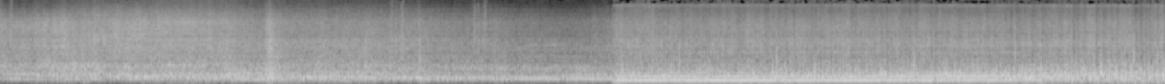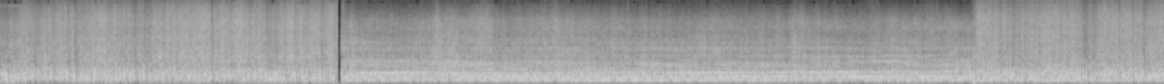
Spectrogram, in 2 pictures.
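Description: Engines of a rigid inflatable speedboat running at high speed: a loud, steady drone over the rush of water and wind on the microphone. The engine note jumps abruptly to a different steady pitch three times.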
